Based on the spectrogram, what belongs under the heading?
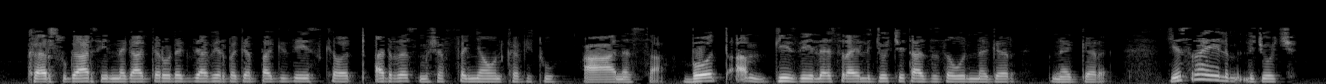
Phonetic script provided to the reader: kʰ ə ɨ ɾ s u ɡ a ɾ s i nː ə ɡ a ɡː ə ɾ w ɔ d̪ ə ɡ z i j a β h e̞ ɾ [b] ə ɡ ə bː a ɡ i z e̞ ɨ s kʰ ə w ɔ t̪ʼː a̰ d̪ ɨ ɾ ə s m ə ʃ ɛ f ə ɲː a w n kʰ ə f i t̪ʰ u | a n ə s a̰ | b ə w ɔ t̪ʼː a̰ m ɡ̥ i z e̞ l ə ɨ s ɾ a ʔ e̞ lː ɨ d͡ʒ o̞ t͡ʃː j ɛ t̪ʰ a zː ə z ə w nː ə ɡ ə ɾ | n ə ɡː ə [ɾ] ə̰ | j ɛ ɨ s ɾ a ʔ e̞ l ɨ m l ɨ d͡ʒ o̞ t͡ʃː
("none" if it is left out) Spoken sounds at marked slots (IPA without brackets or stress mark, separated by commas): b, ɾ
